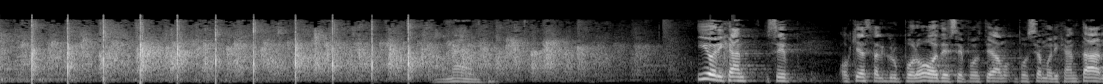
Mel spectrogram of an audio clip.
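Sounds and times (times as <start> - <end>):
audience applause: 0.0 - 6.7
speech: 4.5 - 4.9, 7.0 - 11.0.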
